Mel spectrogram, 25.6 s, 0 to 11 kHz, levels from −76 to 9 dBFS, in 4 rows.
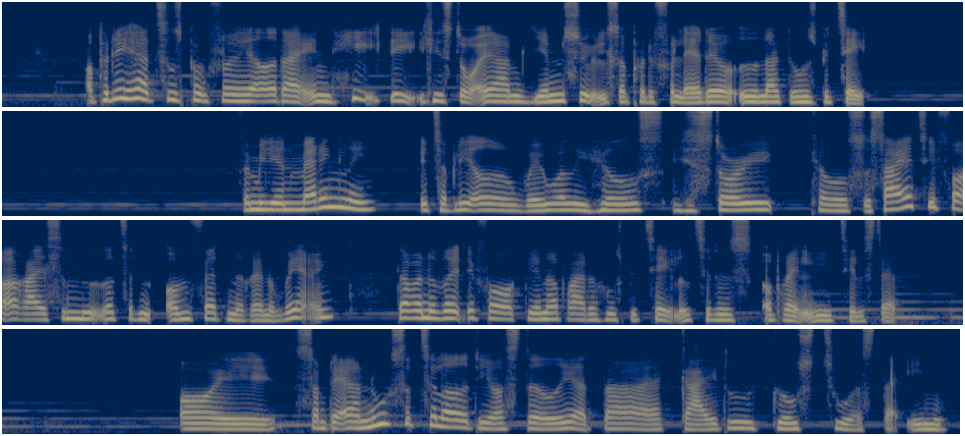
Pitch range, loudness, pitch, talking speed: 160-210 Hz, -22 LUFS, 180 Hz, 150 wpm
